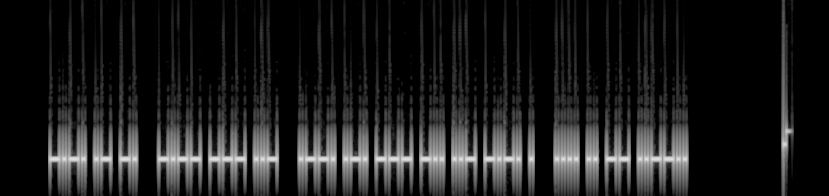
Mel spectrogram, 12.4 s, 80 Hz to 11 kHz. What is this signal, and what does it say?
Morse code, heard as a keyed tone, about 25 wpm, 700 Hz. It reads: CAN YOU PRODUCE HIM?
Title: Sentences from Top 1000 Words - Review Part 3 - 25wpm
